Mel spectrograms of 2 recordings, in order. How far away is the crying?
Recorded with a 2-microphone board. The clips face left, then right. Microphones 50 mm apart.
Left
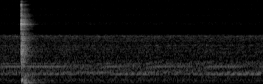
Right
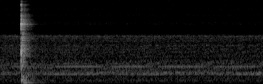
No crying in this recording.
